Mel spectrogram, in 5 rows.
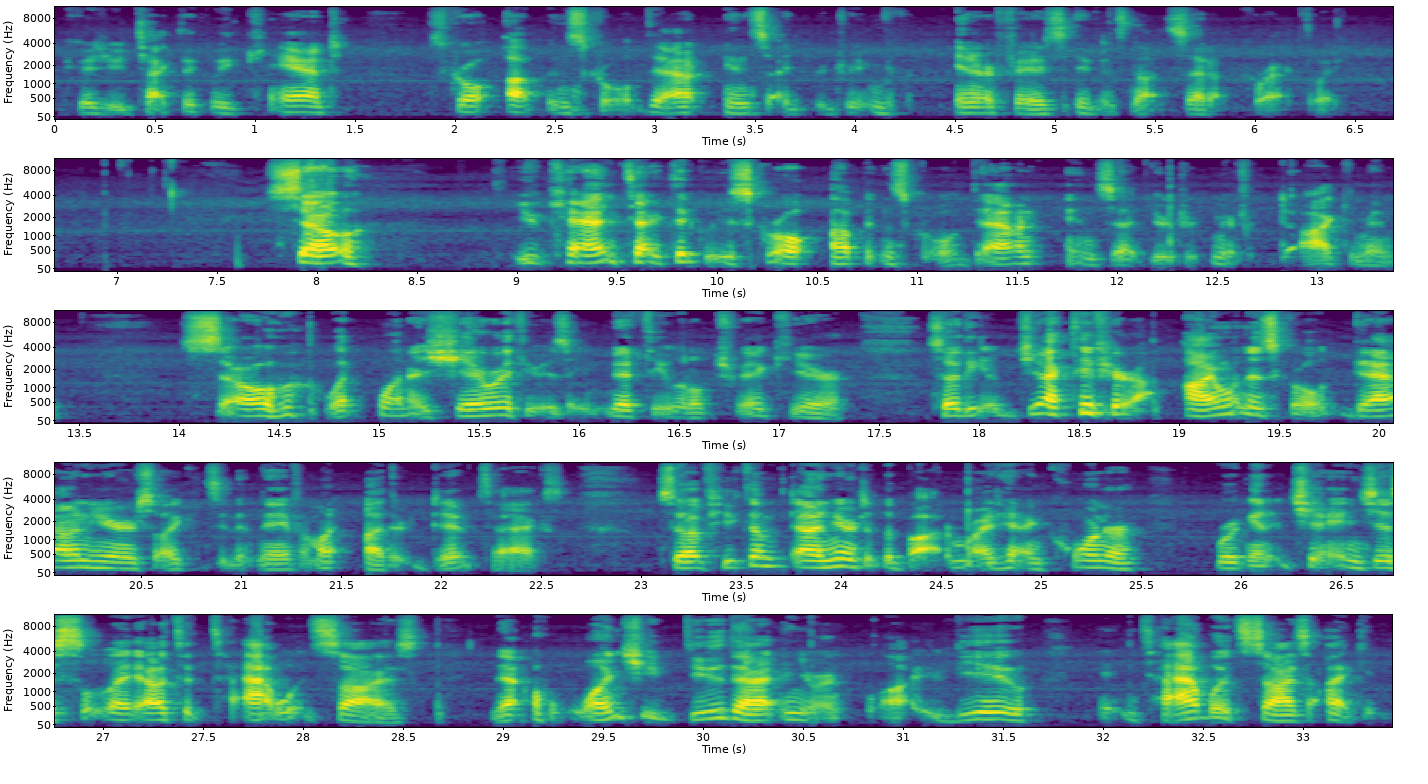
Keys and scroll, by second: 1.4 super+Down, 2.1 super+Down, 2.3 typing.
